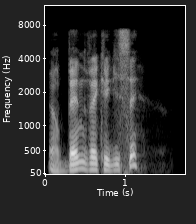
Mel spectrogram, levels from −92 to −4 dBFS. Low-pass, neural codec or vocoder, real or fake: 7.2 kHz; codec, 16 kHz, 4 kbps, FunCodec, trained on LibriTTS, 50 frames a second; fake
